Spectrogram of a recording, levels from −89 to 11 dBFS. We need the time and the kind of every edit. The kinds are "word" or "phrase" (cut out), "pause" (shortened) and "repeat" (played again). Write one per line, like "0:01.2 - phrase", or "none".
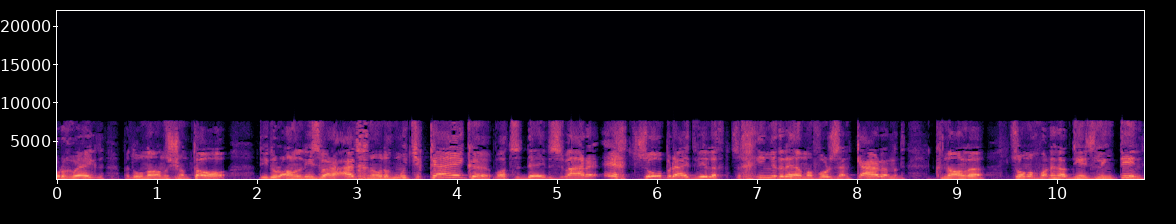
0:06.7 - pause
